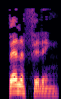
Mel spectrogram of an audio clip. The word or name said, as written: benefiting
